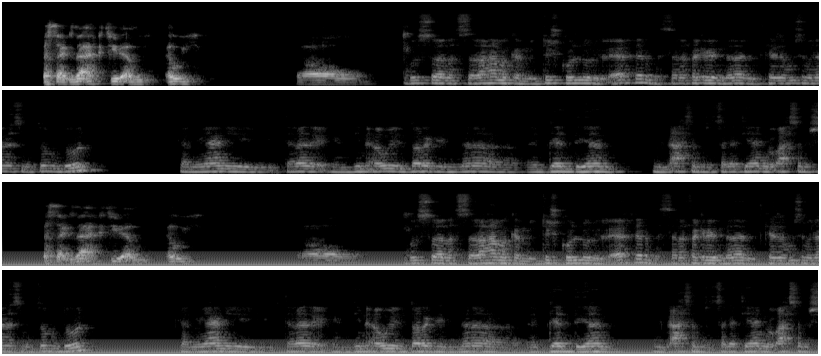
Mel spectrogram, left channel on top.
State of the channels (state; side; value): noise; right; hum, 5 dB below the sound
